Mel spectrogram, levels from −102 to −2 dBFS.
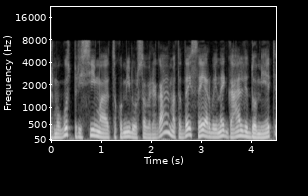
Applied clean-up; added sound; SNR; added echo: none; none; none; none.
